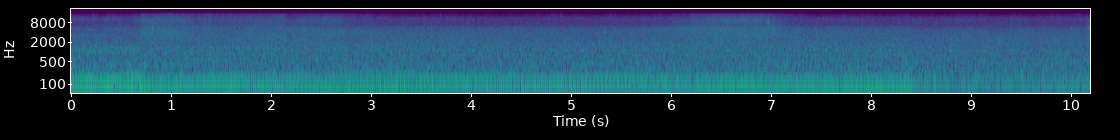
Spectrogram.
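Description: Water spraying from a hose watering wand's shower nozzle onto trays of microgreens: a steady hiss of falling water. Under it runs a low mechanical hum that drops off in steps, the last near the end.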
